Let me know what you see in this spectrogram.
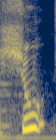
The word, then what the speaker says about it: Shu: Claro, nome dele é o grande Shu Sakuratani. Na verdade, ele se escreve Siu, mas se lê Shu.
